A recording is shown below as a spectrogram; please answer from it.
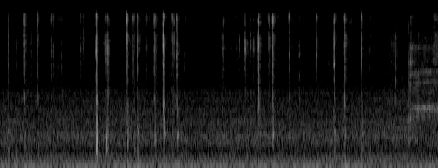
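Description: Keys being typed on a computer keyboard: a quick, irregular run of clicks, with one sharper click about a second in, over a steady low hum.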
